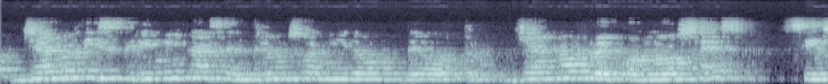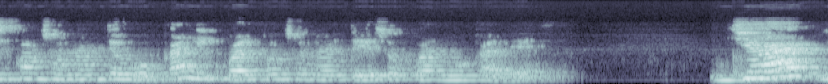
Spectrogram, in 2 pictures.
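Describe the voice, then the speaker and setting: Slow, echoey woman lecturing. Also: on the high side. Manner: slow and deliberate, with many fillers and restarts. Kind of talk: university lecture. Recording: very echoey room, distant and dull.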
